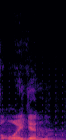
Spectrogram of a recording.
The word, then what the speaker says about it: Eugen: And finally getting to meet this elusive Eugen. And yeah, that's actually how it's pronounced if you look at the katakana.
